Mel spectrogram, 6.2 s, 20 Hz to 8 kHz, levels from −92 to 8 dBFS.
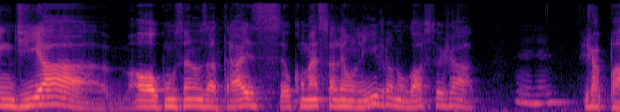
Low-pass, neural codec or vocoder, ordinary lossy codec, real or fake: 7.2 kHz; none; none; real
